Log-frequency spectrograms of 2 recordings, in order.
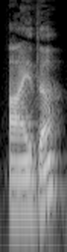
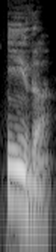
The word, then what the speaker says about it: either: And you can say either or either. Slightly different. These are the alternative pronunciations, just to let you know.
